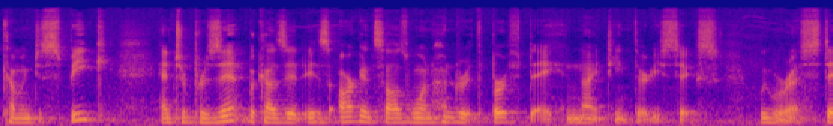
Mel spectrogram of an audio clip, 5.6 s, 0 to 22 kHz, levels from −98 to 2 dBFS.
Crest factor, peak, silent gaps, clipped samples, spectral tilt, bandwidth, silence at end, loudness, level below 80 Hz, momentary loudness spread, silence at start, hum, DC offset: 18 dB; -14 dBFS; none; under 0.1%; -4.5 dB/octave; 17 kHz; 0 s; -32 LUFS; -62 dBFS; 6 LU; 0 s; none; under 0.1%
